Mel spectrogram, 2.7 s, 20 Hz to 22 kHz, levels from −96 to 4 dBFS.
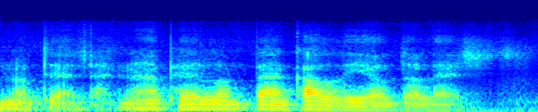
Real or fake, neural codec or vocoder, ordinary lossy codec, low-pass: fake; codec, 24 kHz, 0.5 kbps, DualCodec; none; none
